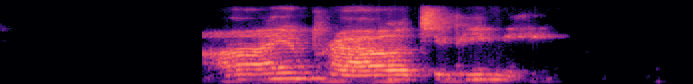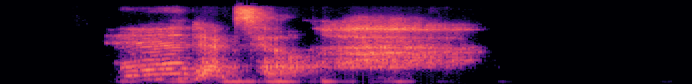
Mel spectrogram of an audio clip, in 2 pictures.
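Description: A woman speaks calmly, giving instructions over an online call.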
